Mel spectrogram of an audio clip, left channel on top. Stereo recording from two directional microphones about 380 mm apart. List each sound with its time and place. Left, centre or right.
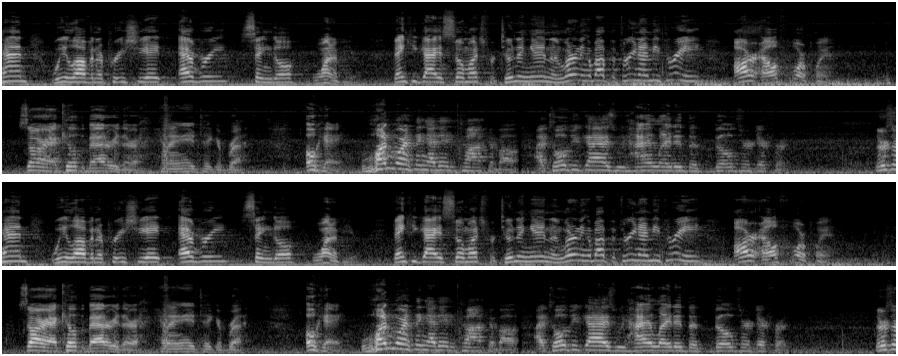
0.0 s a man's voice: centre
9.1 s a man's voice: centre
17.7 s a man's voice: centre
